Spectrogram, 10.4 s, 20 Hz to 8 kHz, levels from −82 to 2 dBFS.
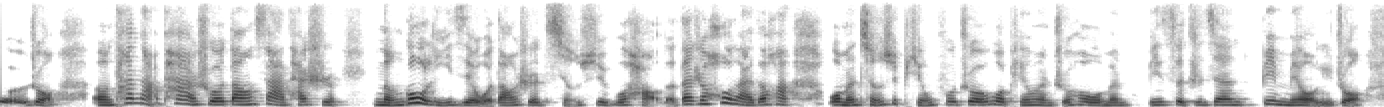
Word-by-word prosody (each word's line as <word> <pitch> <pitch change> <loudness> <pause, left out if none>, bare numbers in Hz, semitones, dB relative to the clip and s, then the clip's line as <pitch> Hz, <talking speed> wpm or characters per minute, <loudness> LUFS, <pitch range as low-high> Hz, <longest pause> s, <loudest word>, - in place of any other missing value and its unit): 有 455 -2 +1
一 - - -2
种， - - +1 0.2
呃， 200 0 +4
他 345 +11 -2
哪 325 -2 -4
怕 295 -6 -2
说 235 0 +3
当 240 +1 +3
下 240 -3 -1
他 215 +2 -3
是 215 -1 -5 0.2
能 205 -2 +3
够 340 -2 +9
理 200 -5 -3
解 200 -2 +2
我 - - +2
当 190 0 0
时 210 -1 -3
的 195 - -1
情 200 - -9
绪 210 0 -4
不 200 +1 -2
好 215 - -3
的。 - - -4
但 255 +1 +3
是 275 - +2
后 345 +4 +2
来 225 -8 +2
的 220 +3 +3
话 235 -2 -3 0.3
我 220 - +5
们 195 +1 +4
情 205 -1 -2
绪 280 +4 -5
平 185 -4 -6
复 225 - -3
之 225 +1 +1
后 215 - +5
或 230 -3 +2
平 205 -3 -3
稳 195 -2 -1
之 190 - -5
后， 215 0 -1
我 190 - +2
们 190 +1 -4
彼 210 +1 -4
此 210 - 0
之 205 0 -8
间 210 0 0
并 260 -4 -1
没 200 - +1
有 - - +3
一 - - -5
种， - - 0
215 Hz, 320 characters per minute, -22 LUFS, 200-240 Hz, 0.3 s, 够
